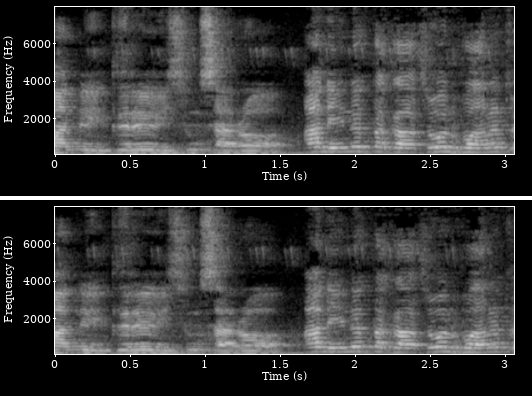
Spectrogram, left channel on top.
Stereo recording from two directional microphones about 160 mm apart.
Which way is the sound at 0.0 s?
30° left (ahead or behind).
